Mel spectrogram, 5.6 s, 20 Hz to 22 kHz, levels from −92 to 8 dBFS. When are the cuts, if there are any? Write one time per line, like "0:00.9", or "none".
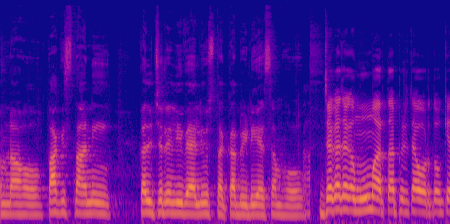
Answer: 0:03.8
